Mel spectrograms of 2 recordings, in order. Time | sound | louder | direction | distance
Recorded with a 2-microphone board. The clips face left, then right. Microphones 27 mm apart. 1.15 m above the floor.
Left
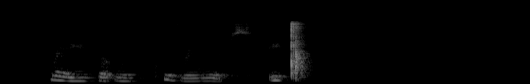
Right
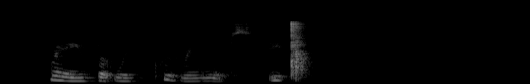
0.5 | a woman speaking | right 3 dB | 65° right (ahead or behind) | 0.8 m
2.9 | a clap | left 4 dB | 30° left (ahead or behind) | 0.7 m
